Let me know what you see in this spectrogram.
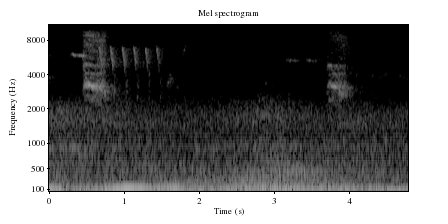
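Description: Songbirds chirping: a quick run of about five short high chirps starting about half a second in, a brief thin whistled note about three seconds in and another short call just before the end, over a steady low background rumble.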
